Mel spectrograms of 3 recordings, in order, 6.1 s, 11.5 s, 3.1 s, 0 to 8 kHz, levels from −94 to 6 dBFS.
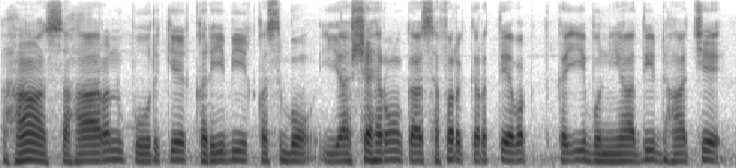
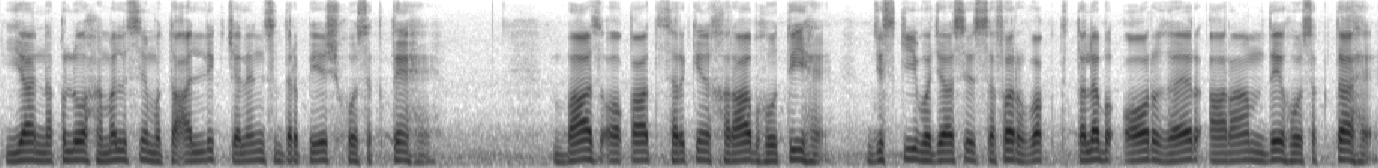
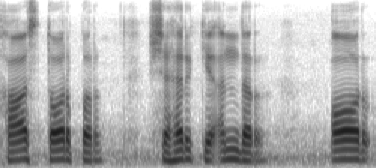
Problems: constant background noise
